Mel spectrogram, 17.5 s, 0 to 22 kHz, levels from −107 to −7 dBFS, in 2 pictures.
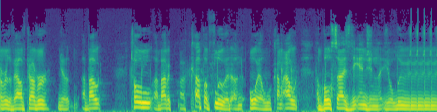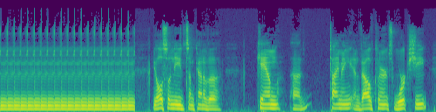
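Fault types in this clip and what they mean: Broken-record loop: from 8.21 to 11.42 s, a 134 ms fragment repeats exactly, back to back, 24 times, producing a rigid, stuttering rhythm. Whatever sound belonged in those three seconds is missing. The likely cause is a player or stream stalling and resending the last piece it held. On a waveform the stretch appears as identical 134 ms blocks tiled end to end. A spectrogram shows the same slice copied repeatedly, with evenly spaced vertical seams.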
